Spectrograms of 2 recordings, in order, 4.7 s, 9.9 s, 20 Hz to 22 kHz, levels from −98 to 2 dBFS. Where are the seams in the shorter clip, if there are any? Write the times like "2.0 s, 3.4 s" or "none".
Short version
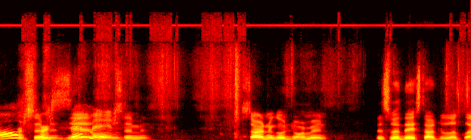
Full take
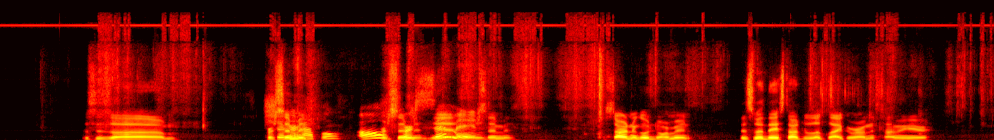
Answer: none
